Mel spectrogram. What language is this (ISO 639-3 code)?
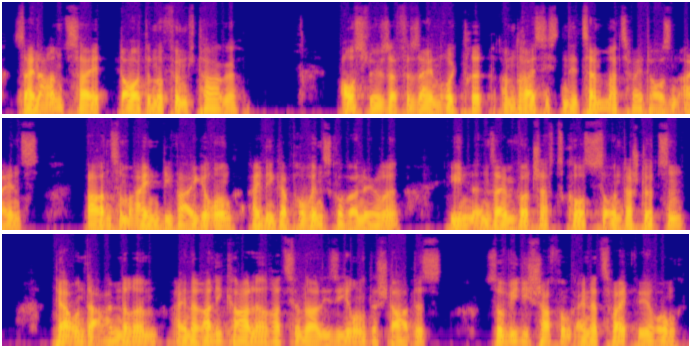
deu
